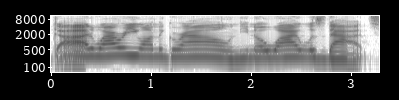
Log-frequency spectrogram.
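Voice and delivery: soft, plaintive question to God; asking God. Retold or imitated. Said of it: "You know, I asked God".

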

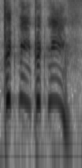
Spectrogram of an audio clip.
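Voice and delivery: high-pitched eager chant; amped excited kids. Acted. Preschoolers answer the coach, excited high pleading. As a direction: beg to be chosen like little kids. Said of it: "they're excited and they're amped".

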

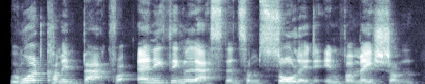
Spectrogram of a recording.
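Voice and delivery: rough Death Eater raging; angry roar. A narrator's reading. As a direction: berate the victim at full volume. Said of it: "roared the Death Eater".

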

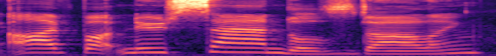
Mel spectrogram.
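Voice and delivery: slow, haughty posh-lady drawl; snobby voice. Pretend. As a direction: say it like a snob showing off. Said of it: "a snobby way of saying".

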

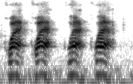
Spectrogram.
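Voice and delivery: spoken quack sounds like a duck; mock duck quacking. [name] quacking around ring.

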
